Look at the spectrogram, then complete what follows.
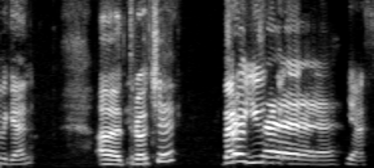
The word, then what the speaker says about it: Troche: Troche. Better you say it and pronounce it right than me.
